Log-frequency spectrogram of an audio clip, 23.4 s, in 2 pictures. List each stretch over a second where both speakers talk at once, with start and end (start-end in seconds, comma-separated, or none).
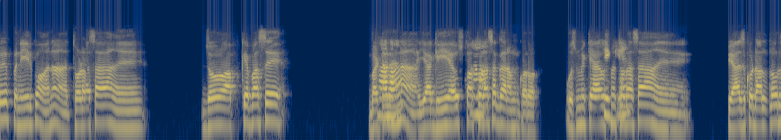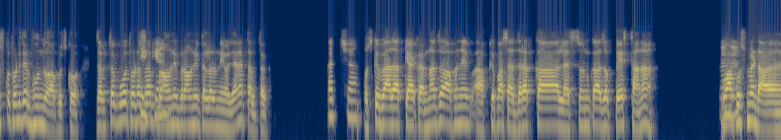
none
